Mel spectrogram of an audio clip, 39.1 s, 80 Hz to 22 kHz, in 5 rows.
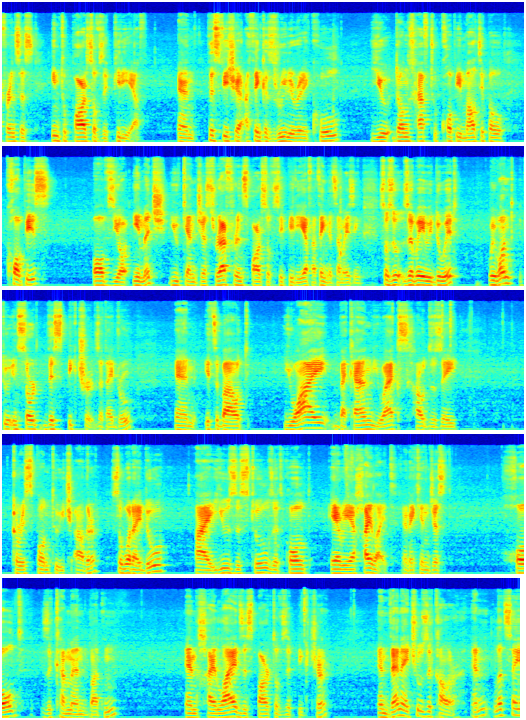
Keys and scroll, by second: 23.2 Return.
